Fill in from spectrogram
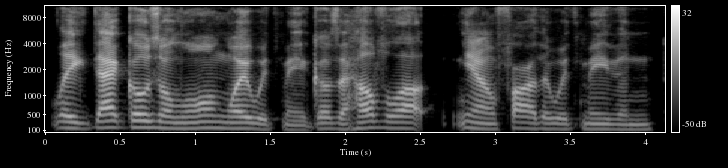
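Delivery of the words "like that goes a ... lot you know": ordinary talk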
